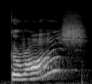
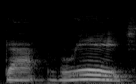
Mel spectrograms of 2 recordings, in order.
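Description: First: It is said in an American accent. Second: It is said in an English accent. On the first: "So Americans might say garage" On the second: "Whereas in the English accent, we would say garage"

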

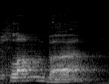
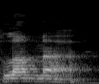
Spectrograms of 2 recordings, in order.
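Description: First: The B sound after M is pronounced. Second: The B sound after M is silent. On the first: The speaker calls it wrong. "I didn't say plumber" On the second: The speaker calls it right. "I said plumber. We don't say the B"

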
